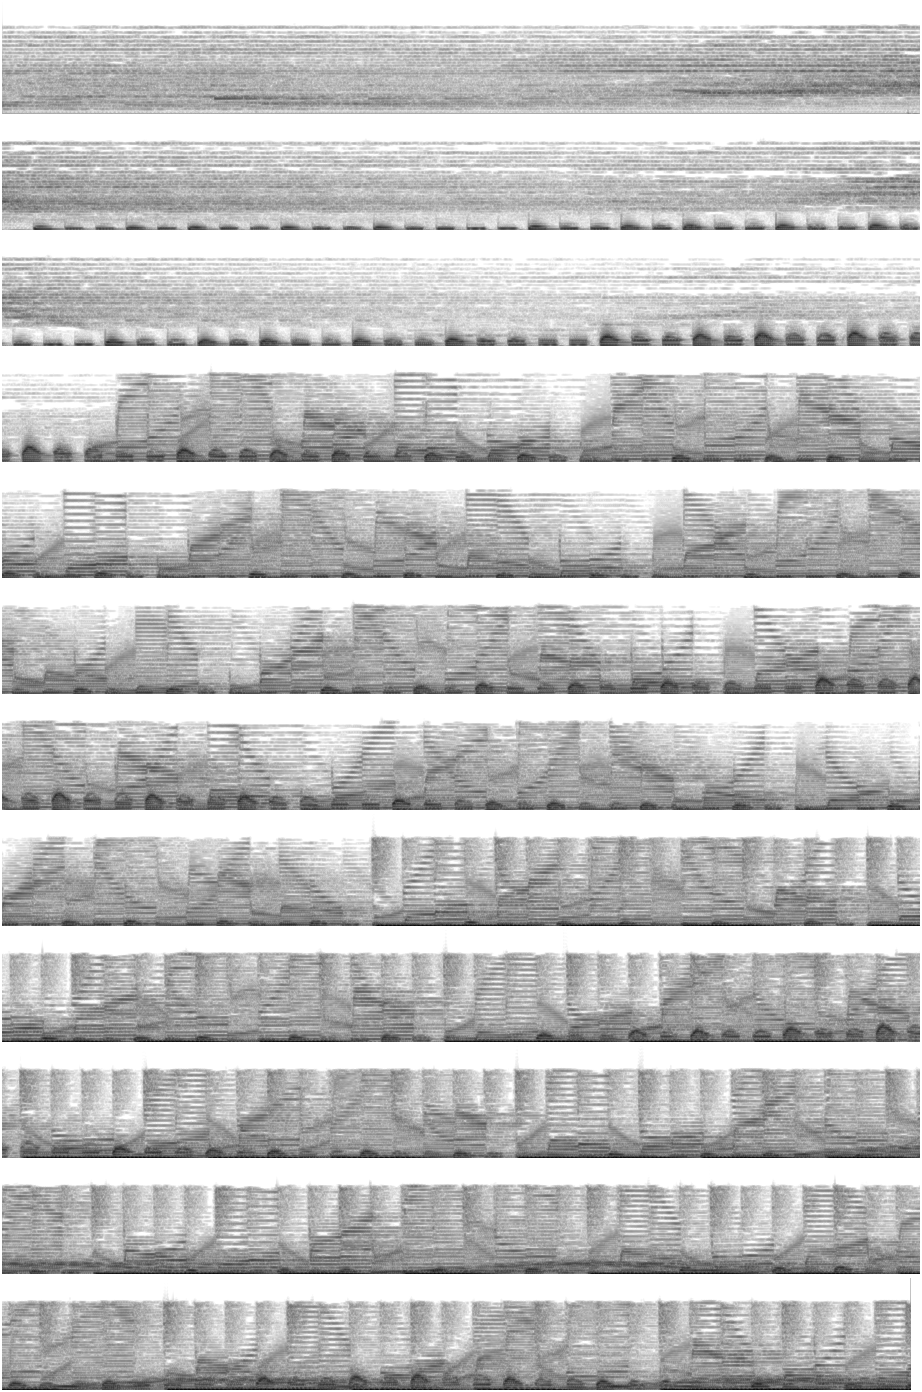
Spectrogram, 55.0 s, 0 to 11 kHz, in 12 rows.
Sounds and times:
Synthesizer: 0:00.0 - 0:55.0
New-age music: 0:04.7 - 0:22.2, 0:22.9 - 0:31.5, 0:34.1 - 0:55.0.

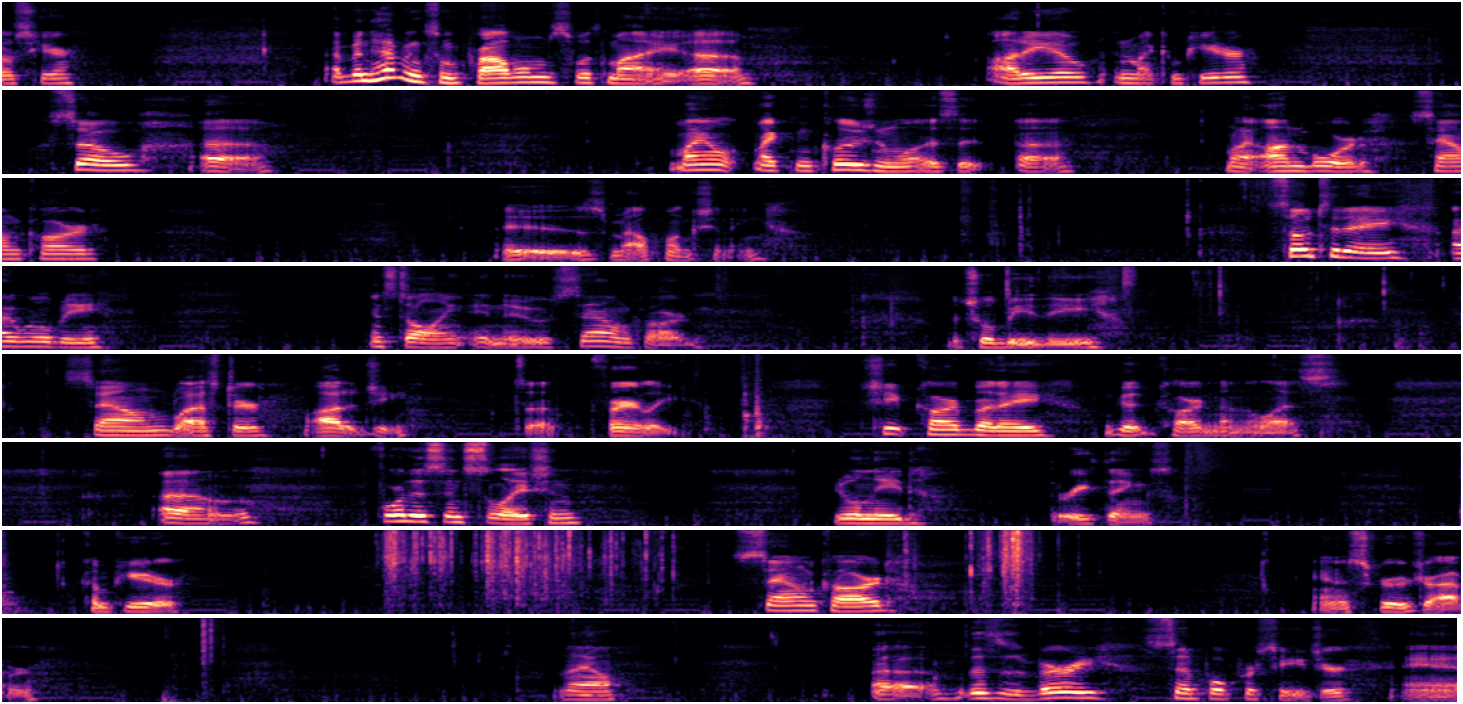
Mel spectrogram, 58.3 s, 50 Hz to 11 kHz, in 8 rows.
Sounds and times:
Speech: 0:00.0 - 0:00.4, 0:01.6 - 0:03.8, 0:04.9 - 0:06.3, 0:07.5 - 0:08.7, 0:10.6 - 0:12.7, 0:13.4 - 0:15.2, 0:17.0 - 0:18.6, 0:20.9 - 0:22.5, 0:23.7 - 0:25.4, 0:26.6 - 0:27.6, 0:29.5 - 0:32.6, 0:33.5 - 0:36.0, 0:37.2 - 0:37.8, 0:38.4 - 0:39.4, 0:40.6 - 0:42.4, 0:44.2 - 0:44.7, 0:47.4 - 0:48.4, 0:50.3 - 0:51.3, 0:53.8 - 0:54.2, 0:55.4 - 0:58.3.

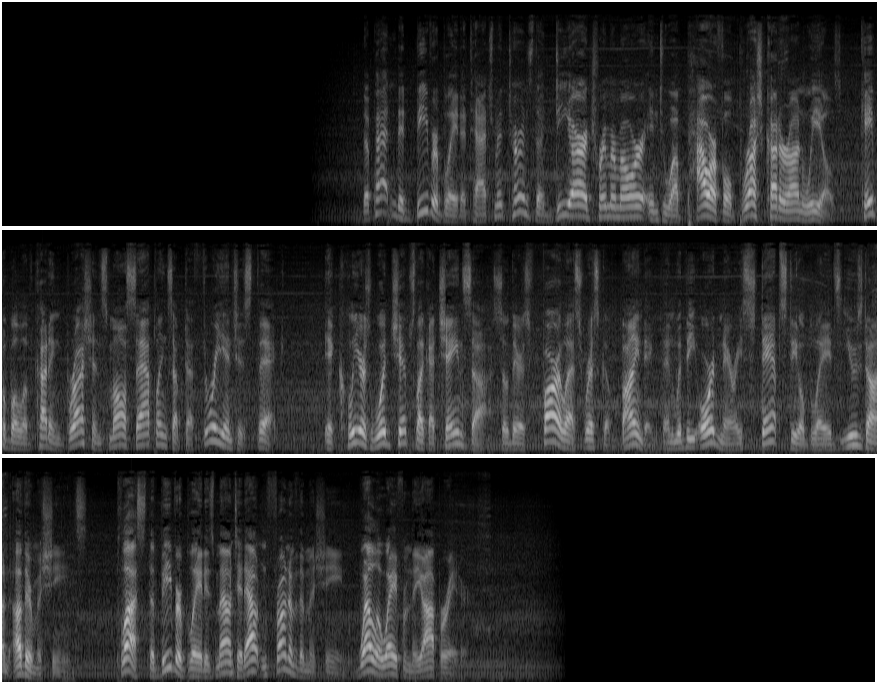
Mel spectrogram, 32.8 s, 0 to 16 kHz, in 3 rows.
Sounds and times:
Speech: 0:04.6 - 0:14.4, 0:15.0 - 0:27.7.

